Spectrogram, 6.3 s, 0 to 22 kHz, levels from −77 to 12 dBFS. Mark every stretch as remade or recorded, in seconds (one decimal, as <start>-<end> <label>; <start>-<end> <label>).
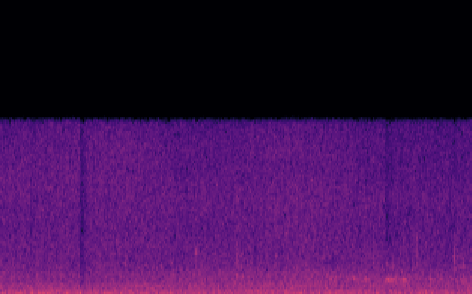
0.0-6.3 recorded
